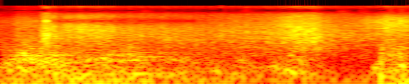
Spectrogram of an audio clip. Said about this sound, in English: I think we'll start shooting them with our rocket launcher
